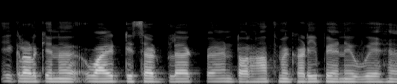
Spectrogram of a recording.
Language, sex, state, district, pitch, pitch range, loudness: Hindi, male, Jharkhand, Deoghar, 130 Hz, 130-135 Hz, -19 LUFS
